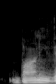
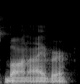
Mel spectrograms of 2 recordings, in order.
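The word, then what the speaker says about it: Bon Iver: Indie folks, uh, Bonny V, I think this is pronounced. funny thing where I sort of remember seeing the name of this band for a long time and just assuming it was Bon Ivor until I think years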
